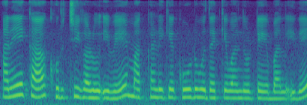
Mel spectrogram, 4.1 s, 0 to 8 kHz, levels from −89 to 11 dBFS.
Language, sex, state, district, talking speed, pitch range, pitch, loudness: Kannada, female, Karnataka, Bidar, 115 wpm, 205-240 Hz, 225 Hz, -15 LUFS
